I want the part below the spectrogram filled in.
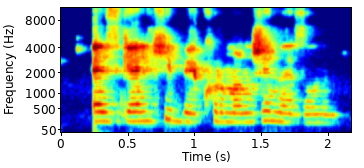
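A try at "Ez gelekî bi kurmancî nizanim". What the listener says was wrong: Alors, pas mal du tout, mais on travaille encore sur bi. On ne dit pas bi, on dit b.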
